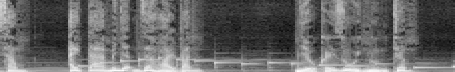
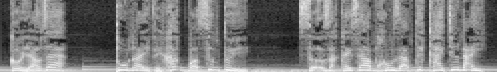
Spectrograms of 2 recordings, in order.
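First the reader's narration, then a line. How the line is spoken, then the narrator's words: Fierce shout. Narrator (Vietnamese): quắc mắt một cách dữ tợn, thét bảo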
